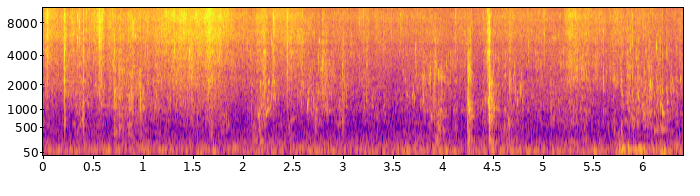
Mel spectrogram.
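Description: Shallow water sloshing and splashing in short, irregular strokes, with a steady low rumble underneath.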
